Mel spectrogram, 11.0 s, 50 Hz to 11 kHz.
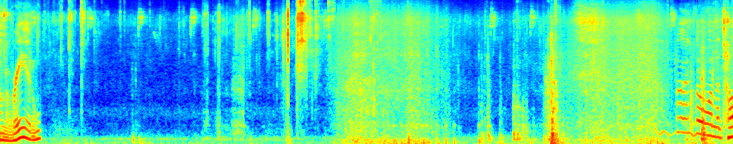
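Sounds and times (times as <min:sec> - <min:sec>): fishing gear clicking and rattling: 0:00.0 - 0:05.7
rustling noise: 0:04.5 - 0:07.2, 0:08.4 - 0:11.0.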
